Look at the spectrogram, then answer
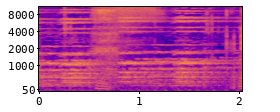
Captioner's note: sigh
